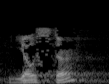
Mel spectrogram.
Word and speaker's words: Eostre: It comes from a word, yoster, and if you were to look this up, it's spelled E-O-S-T-R-E, yoster, or ostara, O-S-T-A-R-A.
